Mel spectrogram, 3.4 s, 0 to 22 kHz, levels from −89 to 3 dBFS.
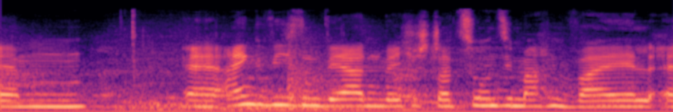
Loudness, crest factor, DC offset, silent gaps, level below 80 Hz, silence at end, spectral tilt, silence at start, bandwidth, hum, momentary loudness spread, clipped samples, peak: -16 LUFS; 14 dB; 2%; none; -46 dBFS; 0 s; -5 dB/octave; 0 s; 15.5 kHz; none; 7 LU; under 0.1%; -2 dBFS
